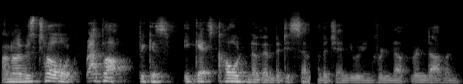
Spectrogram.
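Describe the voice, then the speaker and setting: A man, likely in his forties, giving a reflective personal testimony, laughing softly and often restarting his sentences. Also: fairly low pitch, fairly even intonation, a little fast. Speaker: devotee sharing his story.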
